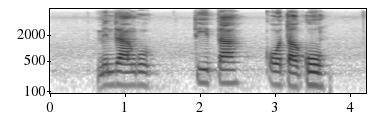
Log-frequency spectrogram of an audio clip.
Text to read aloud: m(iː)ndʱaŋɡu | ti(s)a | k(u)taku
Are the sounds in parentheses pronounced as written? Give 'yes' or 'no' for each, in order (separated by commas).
no, no, no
